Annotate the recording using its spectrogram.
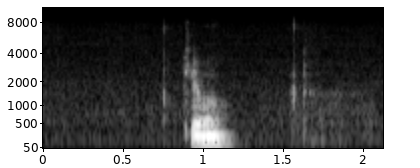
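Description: A single short voiced syllable from a man's voice about a second in, with a faint click just before it and a few faint clicks after it.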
